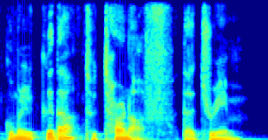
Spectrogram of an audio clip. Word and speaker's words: 꿈을 끄다: But here, 꿈을 끄다. A subtle change in pronunciation, right? 꿈을 꾸다, 꿈을 끄다. So you have to listen very carefully.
